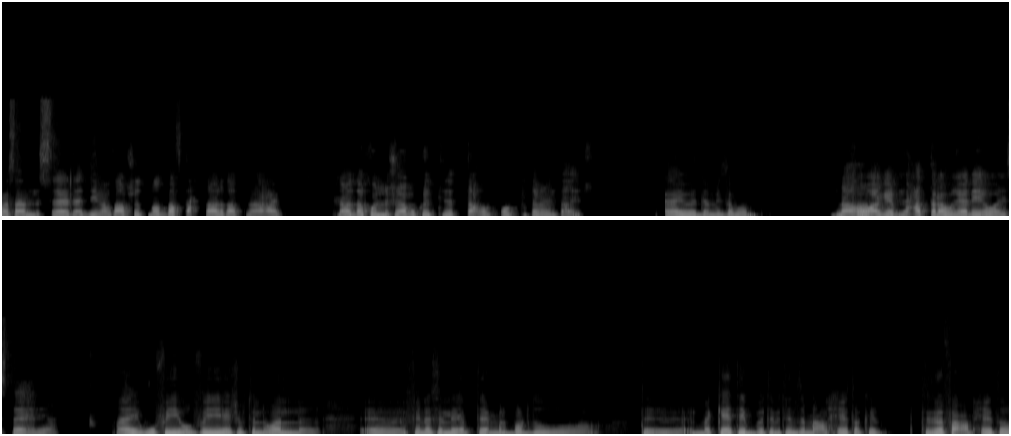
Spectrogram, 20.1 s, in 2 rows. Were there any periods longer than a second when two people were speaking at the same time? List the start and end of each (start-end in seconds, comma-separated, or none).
none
